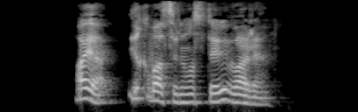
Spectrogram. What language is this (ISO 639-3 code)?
lzz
